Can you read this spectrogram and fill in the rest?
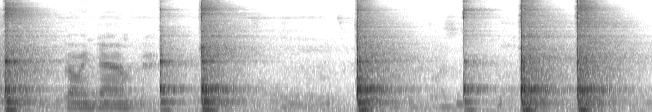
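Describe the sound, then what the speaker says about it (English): Hammer blows on a drift tapping wheel bearings into a Triumph chopper wheel, a series of sharp metallic strikes in irregular rhythm, close and loud, with a brief stretch of voice between the first hits. "that should give us a drift that will tap one of those bearings in"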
